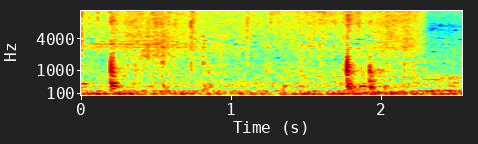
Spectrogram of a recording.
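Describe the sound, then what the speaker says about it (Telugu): Okra pieces fry in oil, giving a steady close sizzle with a few sharp stirring clicks and scrapes from a spoon in the pan over a short stretch. "ఇదే ఆయిల్లోకి బెండకాయ ముక్కలు వేసి మగ్గించుకోవాలండి"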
